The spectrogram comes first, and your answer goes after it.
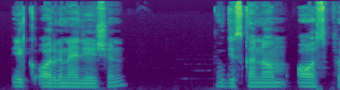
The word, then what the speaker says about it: OWASP: इसे तुम ऑस्प प्रोनाउंस कर सकते हो लाइक ऑस्प।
